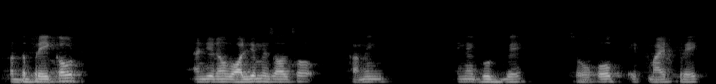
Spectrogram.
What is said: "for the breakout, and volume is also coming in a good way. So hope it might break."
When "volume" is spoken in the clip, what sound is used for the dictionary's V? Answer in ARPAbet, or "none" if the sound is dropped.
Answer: V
